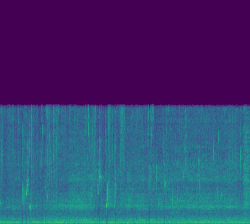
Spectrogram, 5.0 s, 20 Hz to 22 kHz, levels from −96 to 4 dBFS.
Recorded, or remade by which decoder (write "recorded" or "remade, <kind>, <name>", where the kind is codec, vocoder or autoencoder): recorded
